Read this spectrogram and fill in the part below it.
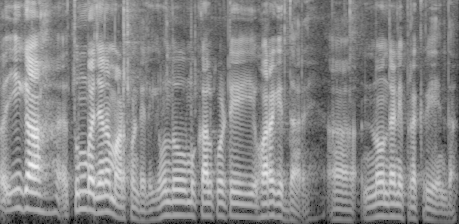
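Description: Indian male interviewer, mid-pitched voice. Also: lively intonation, normal speed, a little mellow. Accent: Indian, Karnataka. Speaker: interviewer, host. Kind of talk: conversational interview questioning.

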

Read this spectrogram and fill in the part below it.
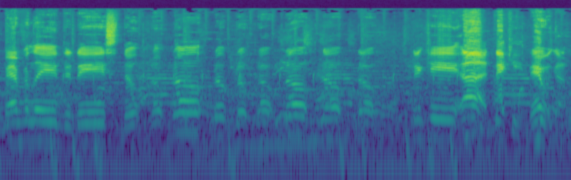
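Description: A man's voice: on the high side, moderate pace, music in the background. A young man with a congested voice giving loose, rambling casual commentary over a video game, swearing now and then. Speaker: gaming commentator.

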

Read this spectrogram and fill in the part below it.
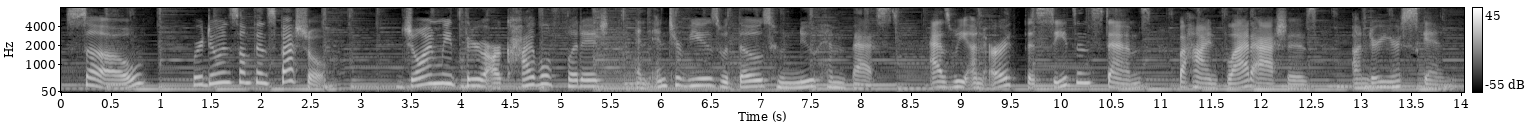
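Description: A woman's voice: medium pitch, animated, slow pace. A woman playing an earnest music show host, narrating a scripted audio documentary. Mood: measured narration. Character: female music podcast host, earnest storyteller.

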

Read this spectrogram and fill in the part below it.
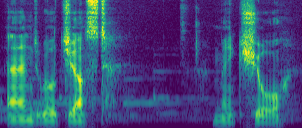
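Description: A middle-aged man giving a measured, explanatory hands-on demonstration, like a reviewer talking through each step. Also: deep voice, flat delivery, fairly bright tone, soft background music. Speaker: radio reviewer.

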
